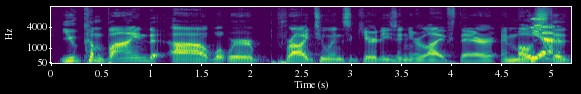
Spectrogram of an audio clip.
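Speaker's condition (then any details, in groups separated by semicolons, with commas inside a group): No condition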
